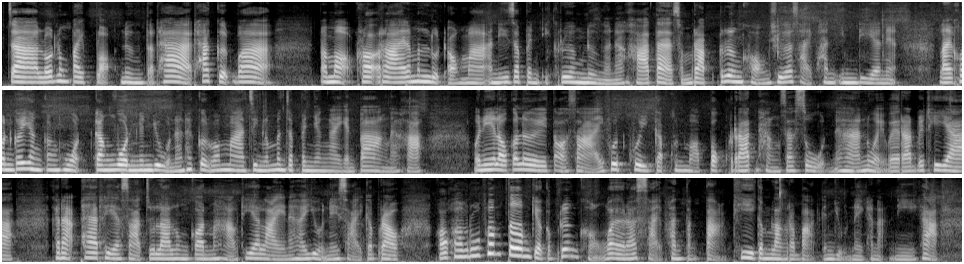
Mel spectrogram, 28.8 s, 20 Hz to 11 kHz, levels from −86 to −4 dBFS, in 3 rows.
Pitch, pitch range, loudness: 180 Hz, 160-195 Hz, -22 LUFS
